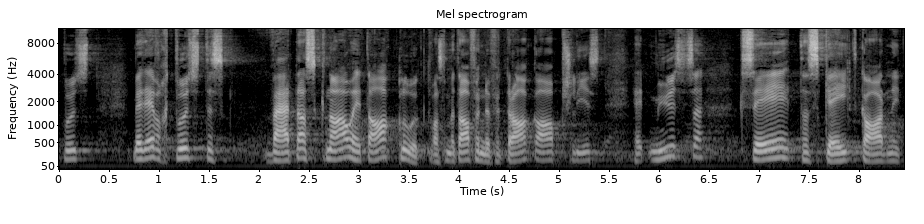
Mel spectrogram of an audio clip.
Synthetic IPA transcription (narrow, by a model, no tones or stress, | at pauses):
kʋʏst | məɾhɛtɛɪfɑχkʋʉst̚d̥ɑs | væːɾd̥ɑːsknɑwhɛtɑːkluəktʋɑsmədɑːfʏɾnəfətɾɑːɡ̥ɑːpʃliəst | hɛtmyəsə | kseːd̥ɑsɡ̥ɛɪtɡ̥ɑːɾnɪt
